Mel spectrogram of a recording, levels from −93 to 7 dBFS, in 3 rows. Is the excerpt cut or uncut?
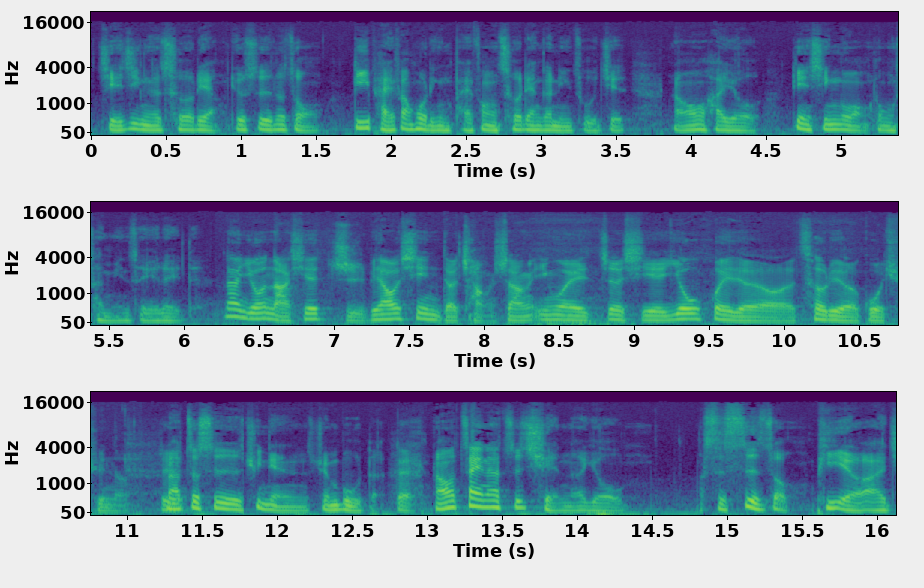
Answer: cut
